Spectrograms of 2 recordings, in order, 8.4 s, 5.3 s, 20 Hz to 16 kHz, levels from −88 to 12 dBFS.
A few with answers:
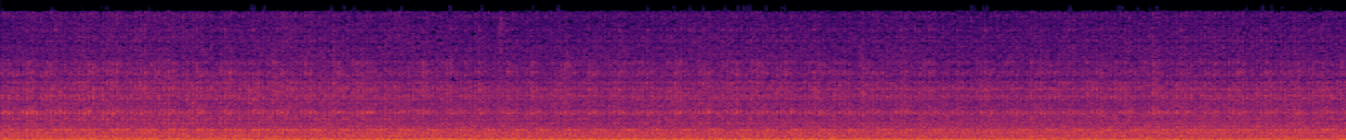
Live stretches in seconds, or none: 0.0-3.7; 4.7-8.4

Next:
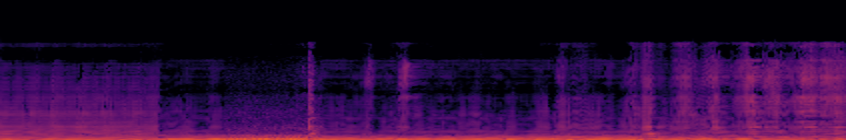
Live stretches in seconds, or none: 1.4-2.0

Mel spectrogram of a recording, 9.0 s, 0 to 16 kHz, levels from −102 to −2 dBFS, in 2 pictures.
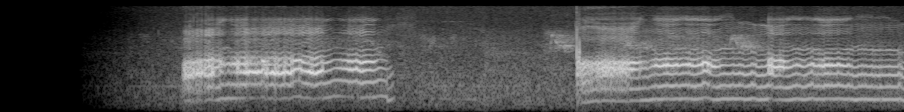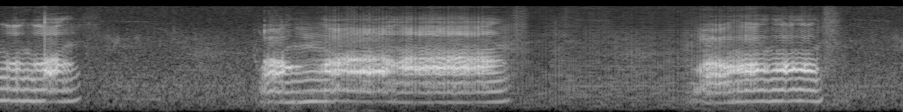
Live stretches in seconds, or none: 0.0-6.0; 8.3-9.0

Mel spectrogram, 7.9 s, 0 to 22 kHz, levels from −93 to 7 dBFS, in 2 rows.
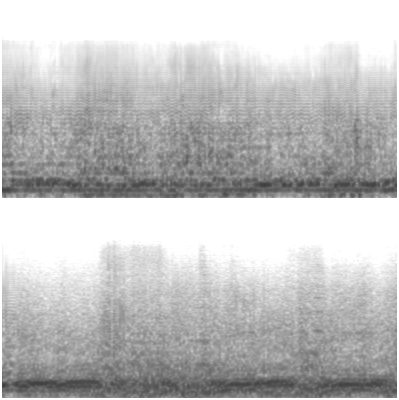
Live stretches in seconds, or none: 4.1-7.9

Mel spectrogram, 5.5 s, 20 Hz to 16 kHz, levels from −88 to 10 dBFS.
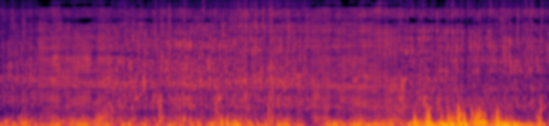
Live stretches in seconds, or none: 0.0-0.4; 1.1-3.1; 4.0-5.5

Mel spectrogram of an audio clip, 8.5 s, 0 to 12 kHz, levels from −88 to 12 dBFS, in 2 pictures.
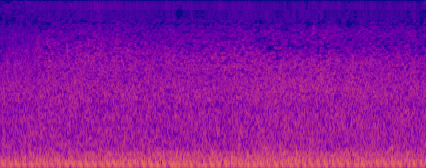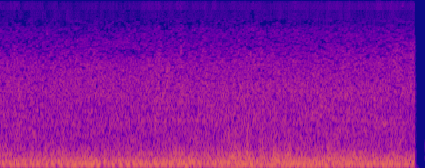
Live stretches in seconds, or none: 0.5-1.9; 3.3-4.6; 5.1-7.8

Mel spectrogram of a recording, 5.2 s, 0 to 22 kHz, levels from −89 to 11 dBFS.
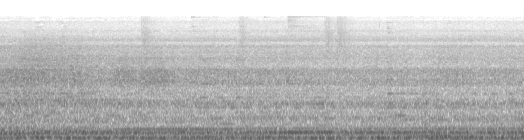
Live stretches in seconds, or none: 0.7-5.2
